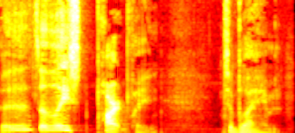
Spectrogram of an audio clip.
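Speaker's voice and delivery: timidly conceding a small point; mock reasonable. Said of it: "in their quest to be reasonable".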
